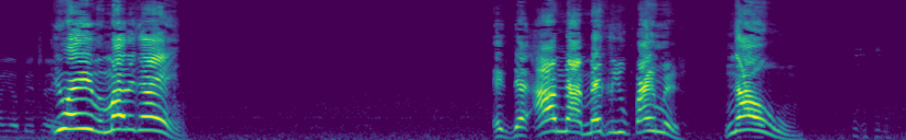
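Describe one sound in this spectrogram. A young man speaks loudly and animatedly close to a phone microphone, in short bursts.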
